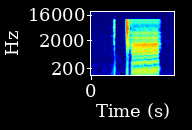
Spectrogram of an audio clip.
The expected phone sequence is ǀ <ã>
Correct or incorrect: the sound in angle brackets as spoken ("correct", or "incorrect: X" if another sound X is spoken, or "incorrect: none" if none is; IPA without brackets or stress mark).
correct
